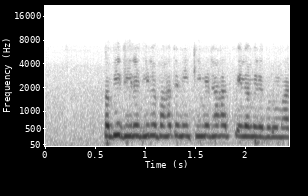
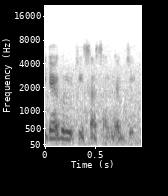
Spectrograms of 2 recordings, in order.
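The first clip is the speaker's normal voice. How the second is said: whispered; 7 dB quieter than usual. Real, not acted. Chant fading at prayer end.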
